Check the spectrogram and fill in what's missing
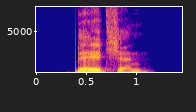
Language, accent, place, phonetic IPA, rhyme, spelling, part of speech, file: German, Germany, Berlin, [ˈbɛlçən], -ɛlçən, Bällchen, noun, De-Bällchen.ogg
- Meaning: diminutive of Ball: 1. little ball 2. little ball: a ball of food, such as a dumpling, a scoop of icecream, etc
